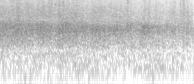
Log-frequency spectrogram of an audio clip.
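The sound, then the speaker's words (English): A crowd claps steadily in a round of applause given to the Lord, a dense, even wash of many hands with no pauses, sustained at a moderate level throughout and no voices standing out. “Give the Lord a hand. Round of applause.”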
